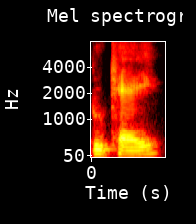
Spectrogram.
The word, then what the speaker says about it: Bucket: successful than she is her last name is bucket but she pronounces it Bou it's not that she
